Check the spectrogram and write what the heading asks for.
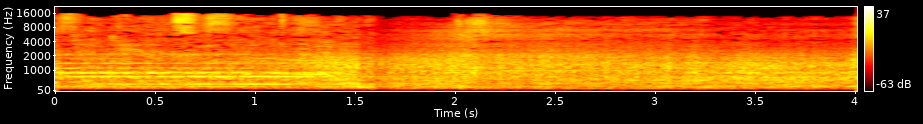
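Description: Amplified live concert music: held notes break off about a second and a half in, and a rushing noise swells up in their place.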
